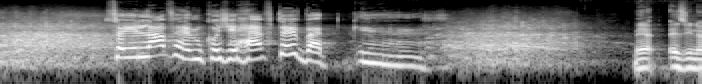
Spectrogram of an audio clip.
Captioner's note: laughter; laughter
